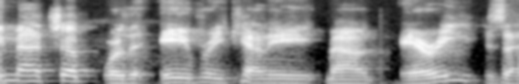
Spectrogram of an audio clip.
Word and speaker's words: Mount Airy: robinsville swing county matchup or the avery county mount airy is that how you say it i'm sorry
